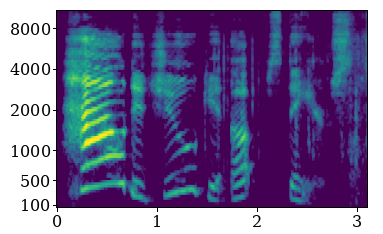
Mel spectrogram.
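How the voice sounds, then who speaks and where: A woman uses a put-on character voice pitched extremely high. Her pitch swings very widely. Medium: read story.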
